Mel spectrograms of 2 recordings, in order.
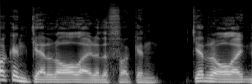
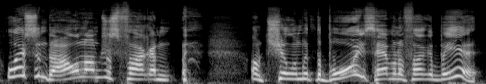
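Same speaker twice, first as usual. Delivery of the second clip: high mock chilled-out bloke voice; laid-back bloke; 11 semitones higher than usual. Podcaster imitating a husband brushing off his wife, mock laid-back. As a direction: brush her off lazily in a pitched-up put-on.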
